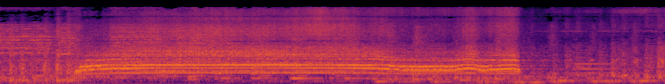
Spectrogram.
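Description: Steam locomotive whistle blowing one long blast of several tones sounding together, starting about a second in and cutting off sharply after about four and a half seconds.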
